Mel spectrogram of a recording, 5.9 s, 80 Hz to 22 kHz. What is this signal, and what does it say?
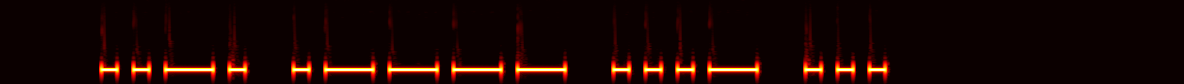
Morse code, heard as a keyed tone, about 15 wpm, 700 Hz. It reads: F1VS
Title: DXCC-100 Call Signs - 4 Characters - Repeated 2x - 15wpm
